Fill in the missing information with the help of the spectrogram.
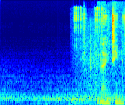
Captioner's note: gunshot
